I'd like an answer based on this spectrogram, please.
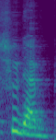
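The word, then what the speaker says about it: should have: যাই হোক তাহলে হচ্ছে কি সুজ, আর এইখানে এইচ এর উচ্চারণটা সাইলেন্ট থাকবে, তাহলে সুজ্যাব সুজ্যাব এভাবে আমাদেরকে মিলিয়ে নিতে হবে সুজ্যাব সুড।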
